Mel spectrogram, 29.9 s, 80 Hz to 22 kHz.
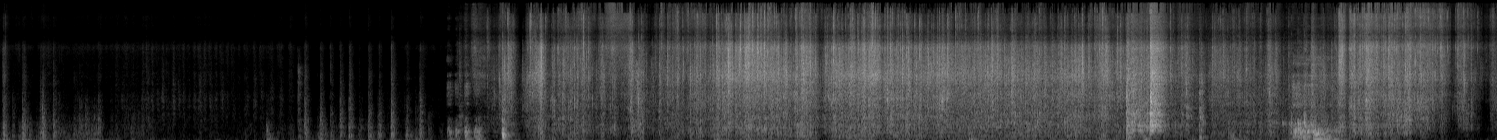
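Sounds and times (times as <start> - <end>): crinkling and crackling: 9.0 - 29.9.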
